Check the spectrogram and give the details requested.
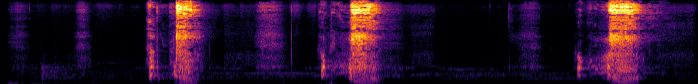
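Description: Three sneezes, each a quick inward gasp followed by a loud, sharp burst of air; ordinary sneezing.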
